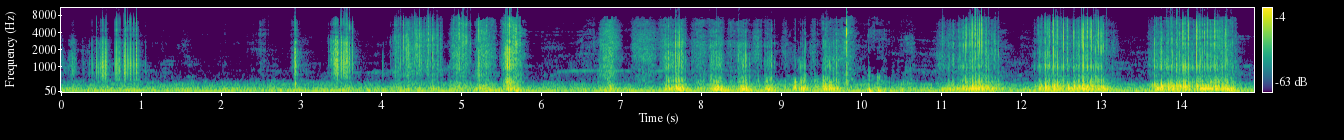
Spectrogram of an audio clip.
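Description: Fingertips and nails scratch and rub the fibers of a blue and cream looped-pile textile floor rug. Uneven bursts of dry, crackling scratching with a bright, fizzy edge rise over a steady low rumble, growing denser and louder in the second half.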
